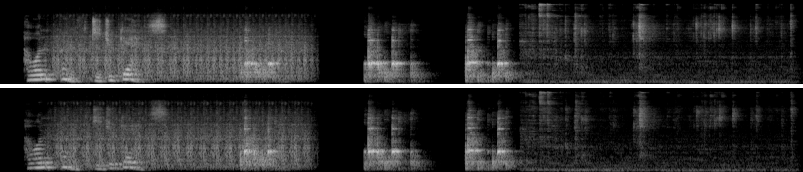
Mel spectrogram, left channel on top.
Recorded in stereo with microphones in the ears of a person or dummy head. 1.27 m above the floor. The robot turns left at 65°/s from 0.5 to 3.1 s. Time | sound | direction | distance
0.2 | a woman speaking | 115° left | 0.5 m
2.4 | knocking | 40° right (ahead or behind) | 0.5 m
5.2 | keys jangling | 50° left (ahead or behind) | 1.2 m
